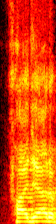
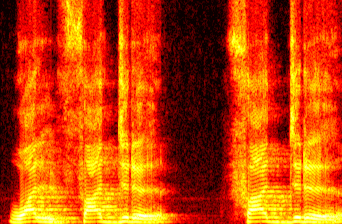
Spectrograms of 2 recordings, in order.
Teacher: جیم کیونکہ ساکن ہے، اس میں قلقلہ ضرور ہے کیونکہ حروف قلقلہ میں سے ہے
